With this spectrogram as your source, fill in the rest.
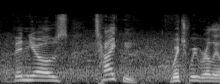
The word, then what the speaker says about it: Vigneault: issue by issue in hard copy is Francois Villeneuve. Is that how you pronounce his name? Vigneault. Vigneault's Titan, which we really like as well.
